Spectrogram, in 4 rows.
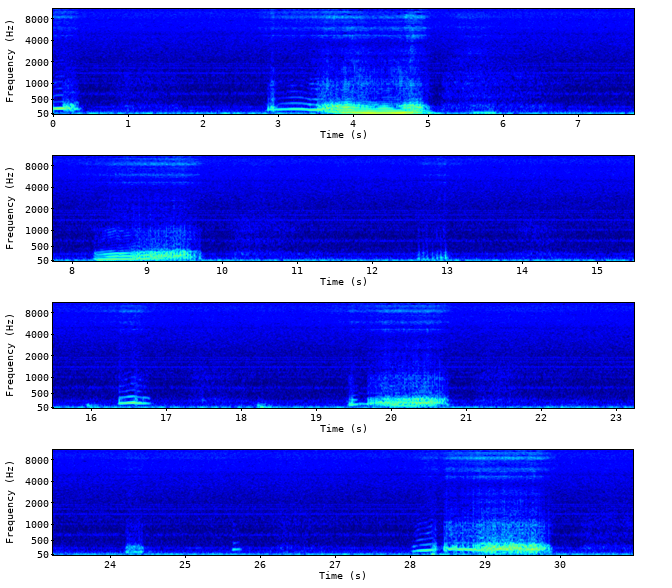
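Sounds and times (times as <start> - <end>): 
person snoring with deep rumbling snores: 0.0 - 0.4, 2.8 - 6.0, 8.3 - 9.8, 16.4 - 16.8, 19.4 - 20.8, 28.0 - 29.9
soft breaths between snores: 0.0 - 1.8, 4.9 - 7.0, 9.3 - 11.4, 12.6 - 22.2, 25.3 - 27.3, 28.0 - 30.9
quiet steady low hum: 0.0 - 30.9.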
